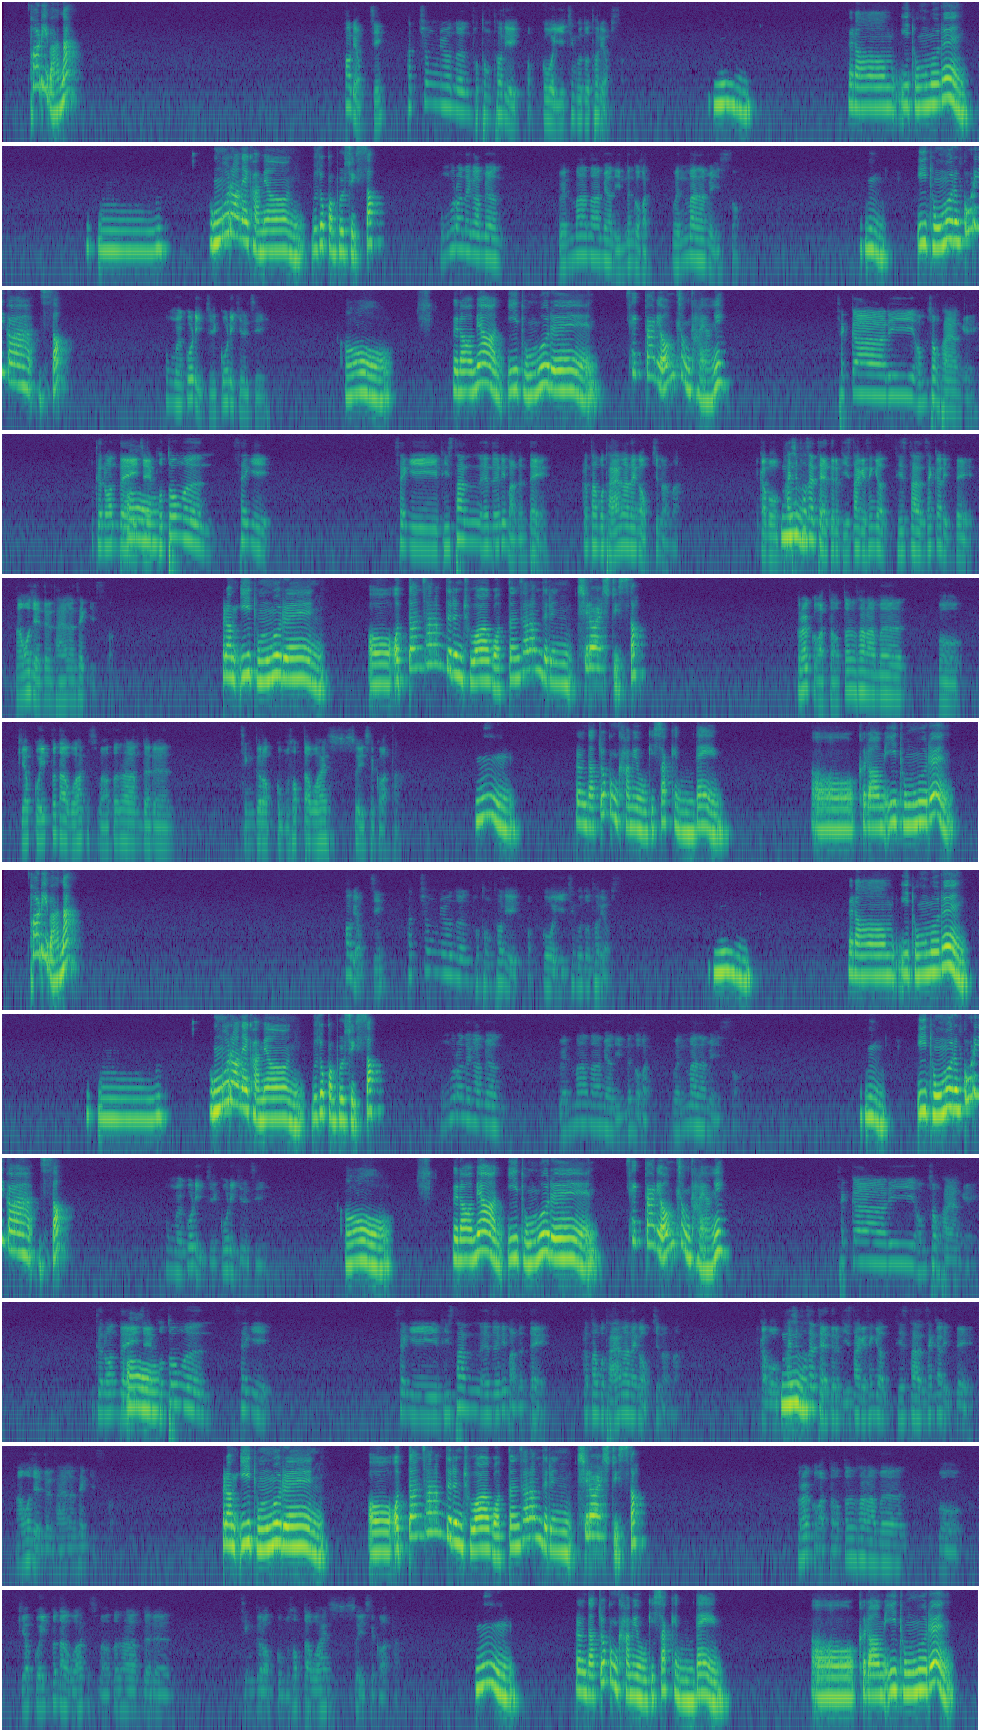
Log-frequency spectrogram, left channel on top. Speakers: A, on the right; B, on the left.
A: 털이 많아?
B: 털이 없지. 파충류는 보통 털이 없고 이 친구도 털이 없어.
A: 음, 그럼 이 동물은, 음, 동물원에 가면 무조건 볼 수 있어?
B: 동물원에 가면 웬만하면 있는 것 같아. 웬만하면 있어.
A: 음, 이 동물은 꼬리가 있어?
B: 동물 꼬리 있지, 꼬리 길지.
A: 어, 그러면 이 동물은 색깔이 엄청 다양해?
B: 색깔이 엄청 다양해. 그런데
A: 어,
B: 이제 보통은 색이 색이 비슷한 애들이 많은데 그렇다고 다양한 애가 없진 않아. 그러니까 뭐 80%
A: 음,
B: 애들은 비슷하게 생겨 비슷한 색깔인데 나머지 애들은 다양한 색이 있어.
A: 그럼 이 동물은 어, 어떤 사람들은 좋아하고 어떤 사람들은 싫어할 수도 있어?
B: 그럴 것 같아. 어떤 사람은 뭐 귀엽고 이쁘다고 하겠지만 어떤 사람들은 징그럽고 무섭다고 할 수 있을 것 같아.
A: 음, 그럼 나 조금 감이 오기 시작했는데, 어, 그럼 이 동물은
